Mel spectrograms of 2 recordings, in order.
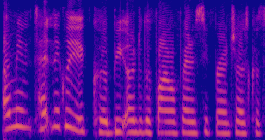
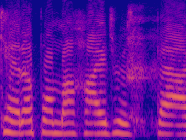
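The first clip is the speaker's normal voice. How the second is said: ordinary talk, nothing marked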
